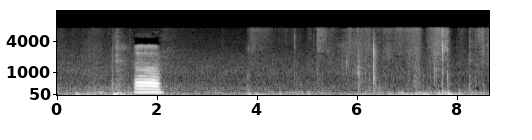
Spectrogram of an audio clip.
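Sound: pages being turned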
